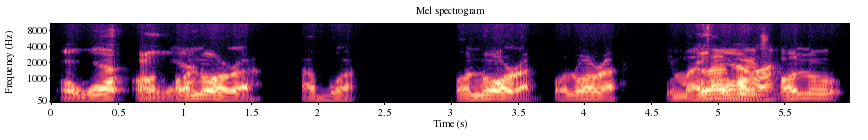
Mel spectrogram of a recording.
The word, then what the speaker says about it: Onuora Abuah: How you pronounce the name? Onuora, Abuah.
